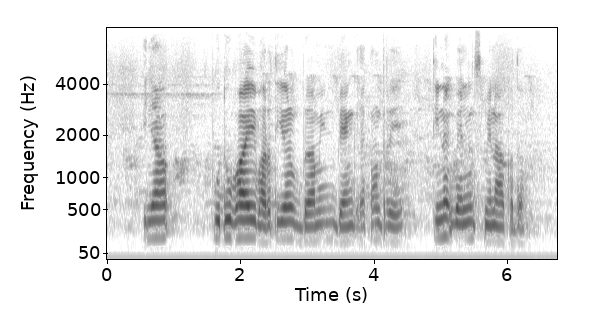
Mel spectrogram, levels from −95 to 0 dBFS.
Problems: background sounds at intervals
